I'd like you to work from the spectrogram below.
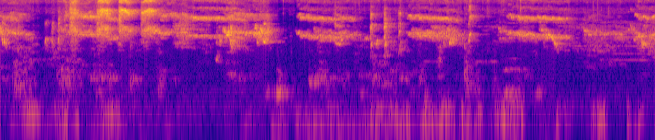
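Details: Budgies on a calm morning while eating and bathing; busy overlapping chirps and whistled chatter, mixed with low rumbling movement noise.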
